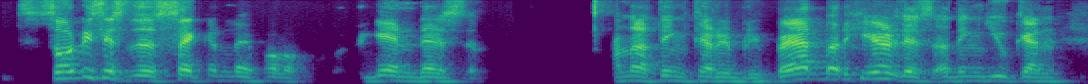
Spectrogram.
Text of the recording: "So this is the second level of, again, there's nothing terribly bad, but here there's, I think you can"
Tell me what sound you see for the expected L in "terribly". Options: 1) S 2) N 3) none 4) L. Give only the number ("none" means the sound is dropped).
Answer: 4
